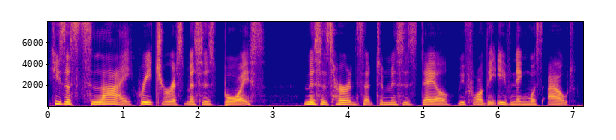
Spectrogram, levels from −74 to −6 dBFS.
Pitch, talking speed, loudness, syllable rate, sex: 165 Hz, 150 wpm, -19 LUFS, 4.0 syllables/s, female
